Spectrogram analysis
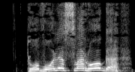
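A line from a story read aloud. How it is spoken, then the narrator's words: Hasty shout. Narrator (Russian): поспешно крикнул он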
